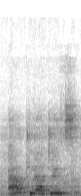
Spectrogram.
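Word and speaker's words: athletics: इसे सही से बोलने के लिए इसके 3 भाग करें। पहले बोले एथ, फिर बोले ले, फिर बोले टिक्स। चलिए तीनों भागों को जोड़ते हुए बोलिए एथलेटिक्स।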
